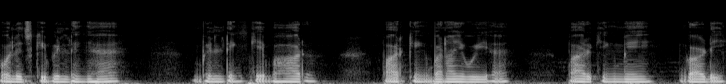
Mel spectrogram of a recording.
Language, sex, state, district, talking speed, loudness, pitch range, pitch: Hindi, male, Uttar Pradesh, Hamirpur, 125 wpm, -18 LUFS, 120-135 Hz, 125 Hz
